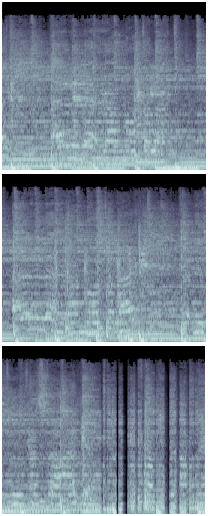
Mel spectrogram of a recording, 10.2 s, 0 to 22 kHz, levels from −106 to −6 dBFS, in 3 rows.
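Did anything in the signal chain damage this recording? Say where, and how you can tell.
Yes, at the network stage: repeated packet loss (robotic sound) from 8.43 to 10.03 s. Twelve gaps, the longest 98 ms, are filled by extending the preceding sound, about a third of the span, giving a choppy texture with pieces missing rather than a buffer underrun's silent holes.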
